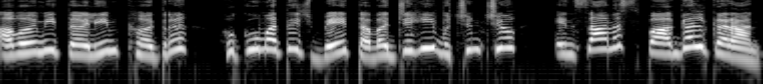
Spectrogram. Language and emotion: Kashmiri, angry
